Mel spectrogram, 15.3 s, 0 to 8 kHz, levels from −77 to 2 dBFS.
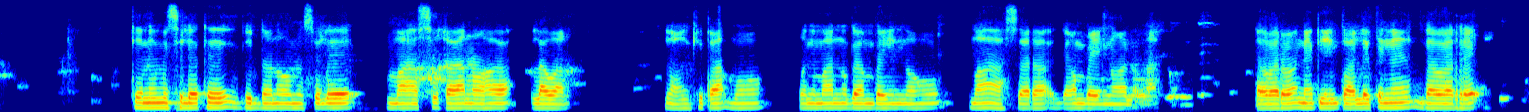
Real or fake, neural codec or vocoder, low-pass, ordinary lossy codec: fake; autoencoder, 48 kHz, 32 numbers a frame, DAC-VAE, trained on Japanese speech; 7.2 kHz; Opus, 16 kbps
